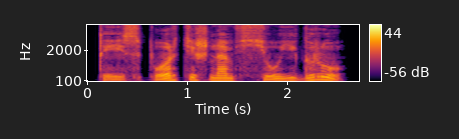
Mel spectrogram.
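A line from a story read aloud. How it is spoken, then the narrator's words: Whispered. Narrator (Russian): прошептала Энн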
